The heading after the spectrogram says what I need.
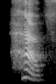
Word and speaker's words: have: Então, em vez de have, have, termina no V, ó, have.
